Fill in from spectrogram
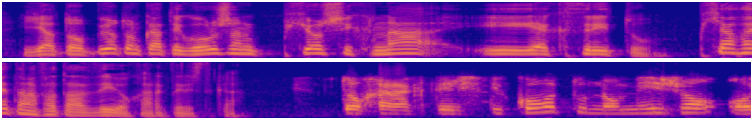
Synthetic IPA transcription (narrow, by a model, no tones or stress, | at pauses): ʝɐt̪o̞ːpio̞t̪o̞ŋkɐt̪iɣo̞ɾusɐnpço̞sixnɐie̞kθɾit̪ṵpçɐθɐit̪ɐnɐft̪ɐt̪ɐðio̞xɐ̰ɾɐ̰k̚t̪iɾist̪i̥kɐ̰ | t̪o̞xɐɾɐkt̪iɾist̪iko̞t̪uno̞mizo̞o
